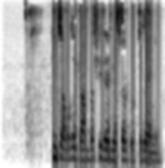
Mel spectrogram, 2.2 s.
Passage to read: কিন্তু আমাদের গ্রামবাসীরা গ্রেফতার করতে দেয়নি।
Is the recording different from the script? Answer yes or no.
no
